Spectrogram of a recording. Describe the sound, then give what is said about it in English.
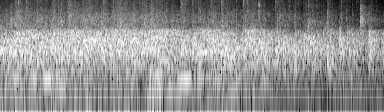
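Loud, dense audience applause from many hands clapping at a college event, steady throughout with no break. “And so, again, if we could have a round of applause for Miami-Dade College.”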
